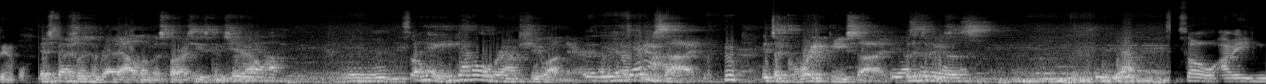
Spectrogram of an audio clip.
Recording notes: Live-ish from the Fest for … Fans, Chicago. A very special live edition of When They Was Fab.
